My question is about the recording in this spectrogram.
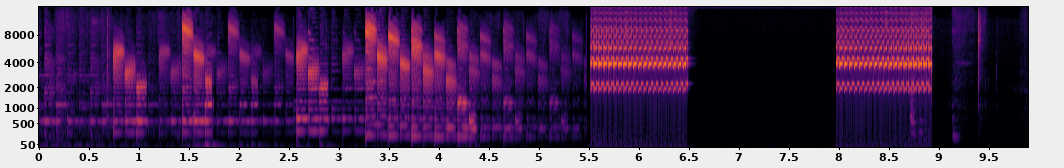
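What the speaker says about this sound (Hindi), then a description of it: "बबीता जी, आपको कैसे पता चला मैंने फोन किया है?" A melodic ringtone plays as an outgoing call connects, followed by two loud, long ringback tones separated by a silent gap, then a brief click at the end; a TV sitcom setting with no talk over it.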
